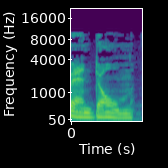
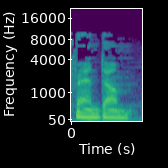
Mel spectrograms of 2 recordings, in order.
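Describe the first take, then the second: First: The last syllable sounds like 'dome'. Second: The last syllable is a weak 'dum' sound.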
